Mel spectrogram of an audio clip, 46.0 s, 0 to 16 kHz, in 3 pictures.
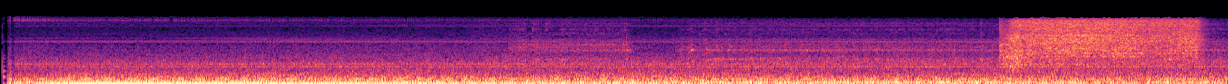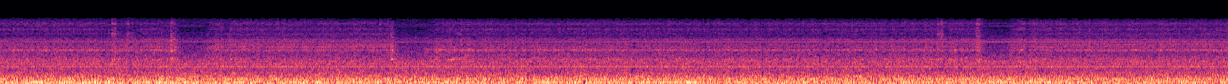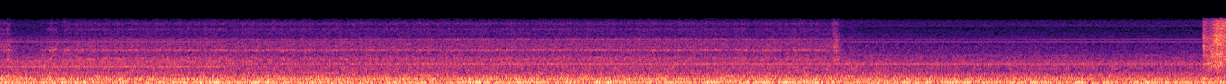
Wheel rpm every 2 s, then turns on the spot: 0, 0, 0, 30, 100, 150, 160, 80, 160, 120, 120, 160, 160, 140, 130, 120, 150, 160, 160, 160, 120, 0, 0.
none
